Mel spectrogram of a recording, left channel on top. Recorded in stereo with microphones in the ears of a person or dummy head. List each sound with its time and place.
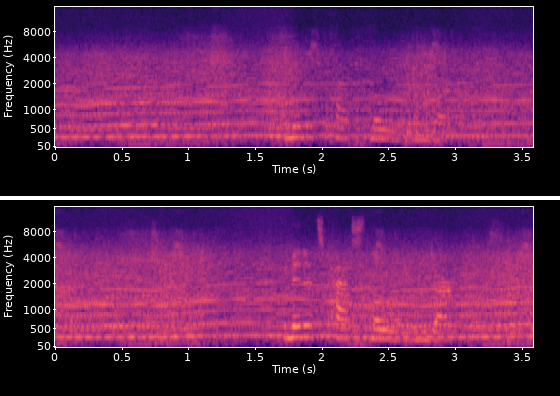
1.7 s a woman speaking: 75° right (ahead or behind), 1.6 m; by 3.6 s 70° right (ahead or behind), 2.5 m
